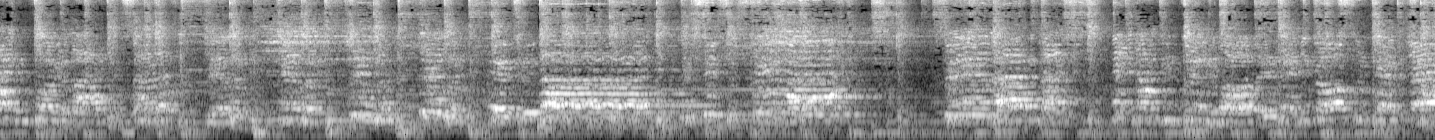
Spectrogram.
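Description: Live band playing a song, with drums, bass guitar and keyboard, while a group of singers sing together.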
